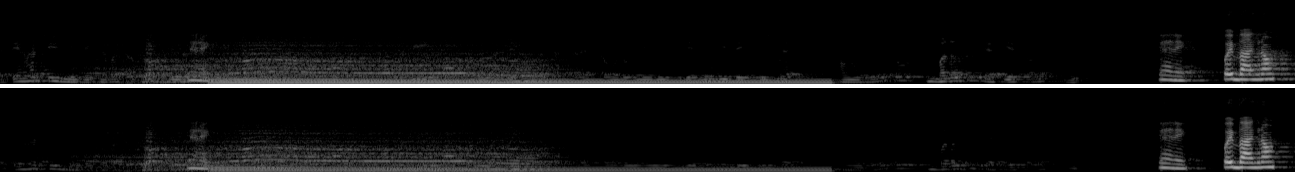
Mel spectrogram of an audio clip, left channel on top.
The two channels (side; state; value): both; normal; correlation 0.77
